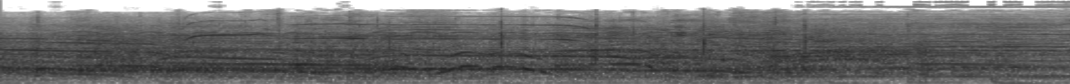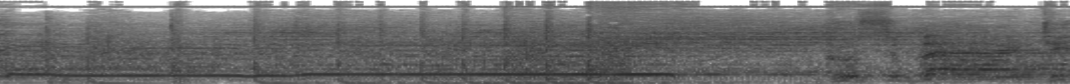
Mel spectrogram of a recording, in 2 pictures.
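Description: A large crowd at a PTI political rally in Multan, cheering, whooping and clapping at a loud, sustained level, with an amplified voice and some music over it.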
